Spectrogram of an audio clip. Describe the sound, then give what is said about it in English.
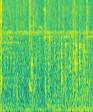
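Horses pull a carriage off the path through the woods, hooves clopping unevenly beside a steady rumble of wheels and rattling, creaking fittings, continuous. “Will the horses be able to take us through the woods?”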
